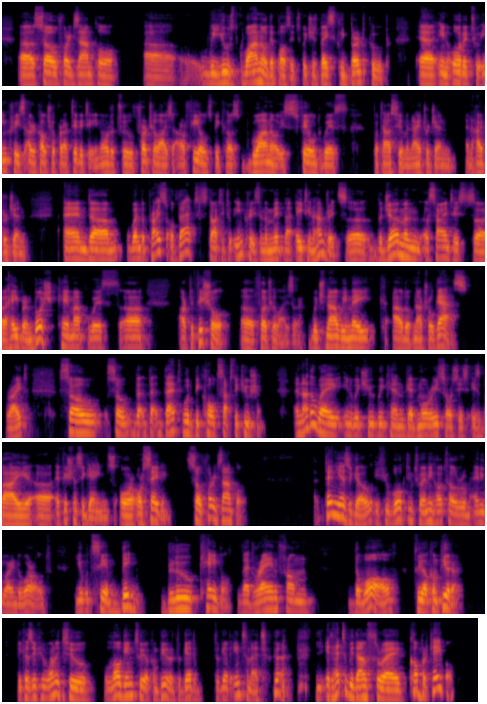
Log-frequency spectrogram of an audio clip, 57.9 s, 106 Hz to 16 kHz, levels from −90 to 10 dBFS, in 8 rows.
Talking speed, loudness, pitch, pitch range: 165 wpm, -22 LUFS, 120 Hz, 110-135 Hz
